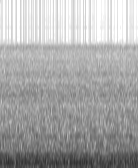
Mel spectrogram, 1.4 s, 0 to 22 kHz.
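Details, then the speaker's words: VW T5 heater blower fan after a squeak fix with silicone spray and grease: a smooth, steady low whoosh, quiet on speed 1, with no squeak or chirp on settings 1 through 4. "Oh, wait a minute, the fan is on. But it's so quiet. Brilliant."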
